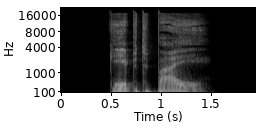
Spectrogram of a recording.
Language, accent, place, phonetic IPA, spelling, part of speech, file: German, Germany, Berlin, [ˌɡeːpt ˈbaɪ̯], gebt bei, verb, De-gebt bei.ogg
- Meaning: inflection of beigeben: 1. second-person plural present 2. plural imperative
